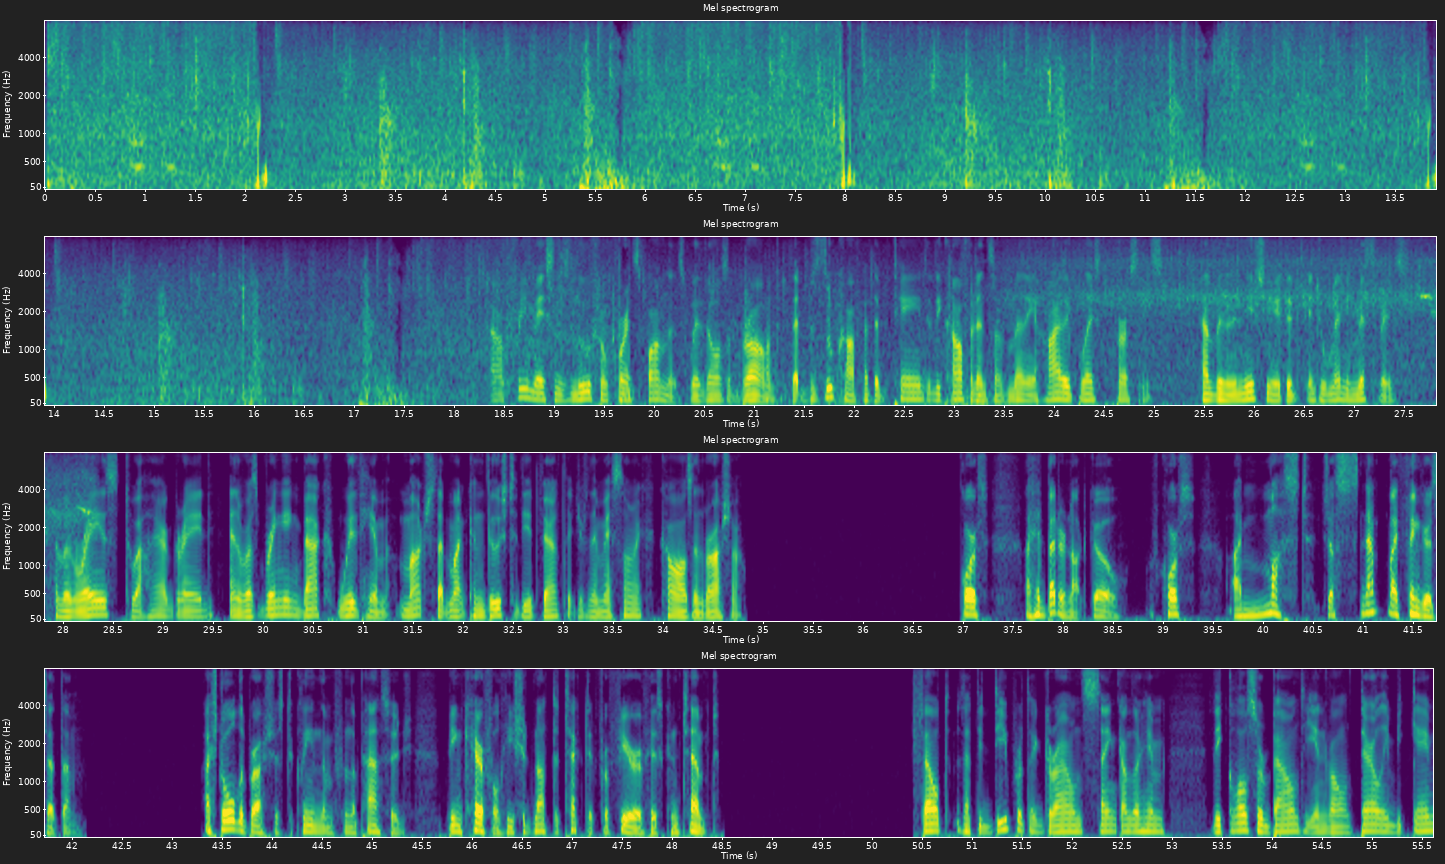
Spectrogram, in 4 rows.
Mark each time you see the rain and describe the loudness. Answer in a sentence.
The rain can be heard from 0.0 to 28.4 s, getting quieter.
